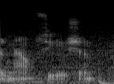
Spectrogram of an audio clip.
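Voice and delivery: low, soft, robotic dictionary-style voice.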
